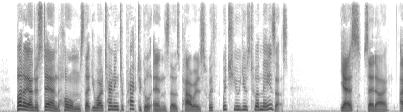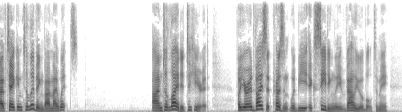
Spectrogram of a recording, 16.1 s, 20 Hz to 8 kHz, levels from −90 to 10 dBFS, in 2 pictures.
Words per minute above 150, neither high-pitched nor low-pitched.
Yes: average, 180 wpm; medium, 175 Hz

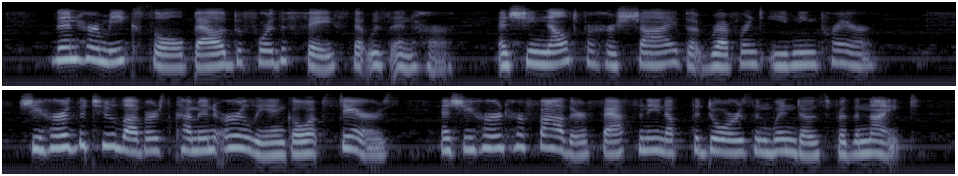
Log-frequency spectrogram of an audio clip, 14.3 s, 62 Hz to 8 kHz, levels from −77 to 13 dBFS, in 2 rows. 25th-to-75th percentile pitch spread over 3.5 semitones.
Yes: average, 4.2 semitones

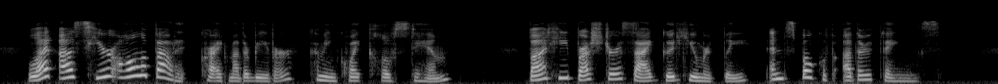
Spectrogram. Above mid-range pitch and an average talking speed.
Yes: high, 200 Hz; average, 155 wpm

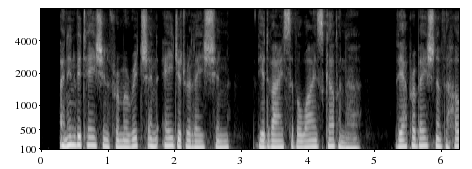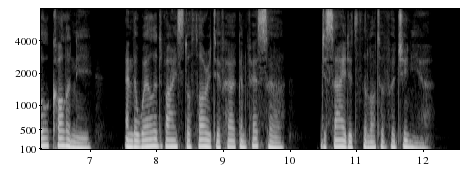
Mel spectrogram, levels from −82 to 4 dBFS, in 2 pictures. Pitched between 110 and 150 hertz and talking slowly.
No: low, 135 Hz; average, 160 wpm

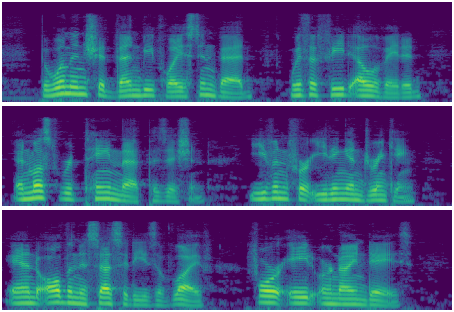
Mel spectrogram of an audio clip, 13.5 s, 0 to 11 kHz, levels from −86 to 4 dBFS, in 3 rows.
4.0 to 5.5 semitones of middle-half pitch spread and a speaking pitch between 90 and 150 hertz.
Yes: average, 5.1 semitones; medium, 140 Hz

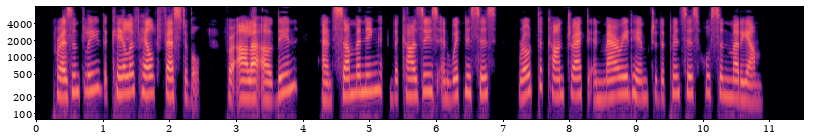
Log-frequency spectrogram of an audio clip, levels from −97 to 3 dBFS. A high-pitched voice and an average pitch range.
Yes: high, 220 Hz; average, 3.3 semitones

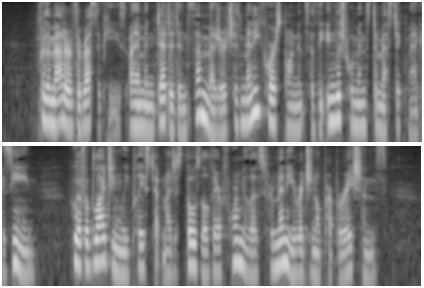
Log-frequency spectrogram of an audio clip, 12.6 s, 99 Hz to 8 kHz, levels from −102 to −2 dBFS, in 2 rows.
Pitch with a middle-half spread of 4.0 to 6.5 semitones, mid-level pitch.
Yes: average, 4.4 semitones; medium, 165 Hz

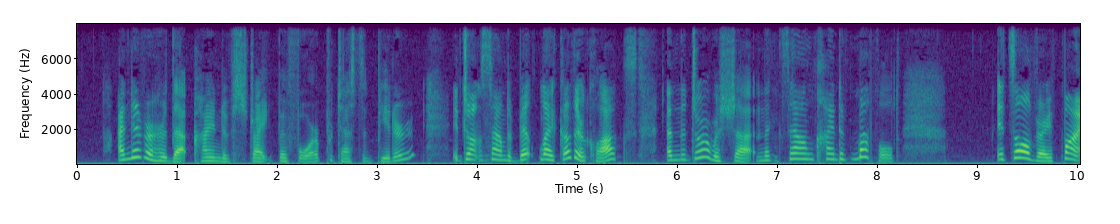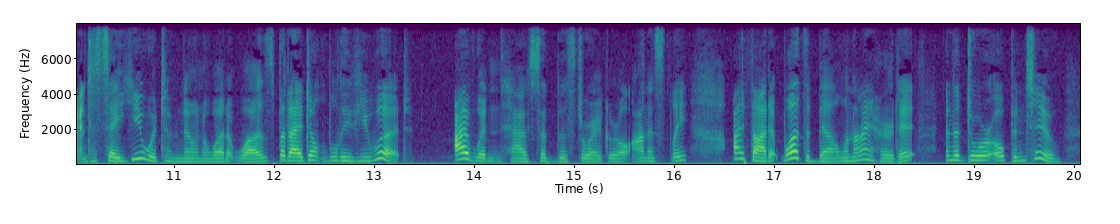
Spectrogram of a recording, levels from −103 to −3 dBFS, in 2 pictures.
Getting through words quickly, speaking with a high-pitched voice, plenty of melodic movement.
Yes: fast, 215 wpm; high, 215 Hz; wide, 7.2 semitones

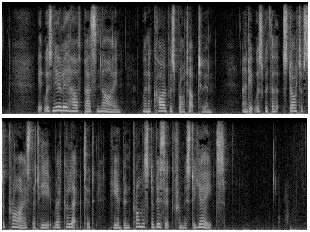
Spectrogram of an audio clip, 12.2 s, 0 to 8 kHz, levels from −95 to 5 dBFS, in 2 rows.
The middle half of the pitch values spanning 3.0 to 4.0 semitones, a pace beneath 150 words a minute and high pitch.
No: average, 3.5 semitones; average, 165 wpm; high, 200 Hz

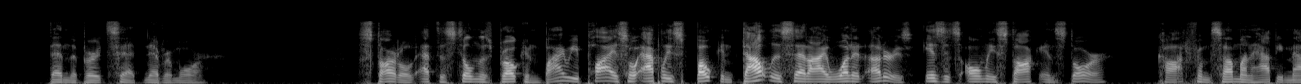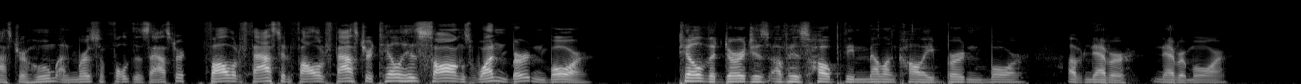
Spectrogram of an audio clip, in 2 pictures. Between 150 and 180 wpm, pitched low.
No: slow, 135 wpm; low, 120 Hz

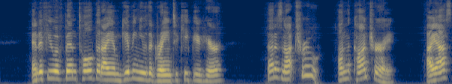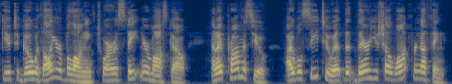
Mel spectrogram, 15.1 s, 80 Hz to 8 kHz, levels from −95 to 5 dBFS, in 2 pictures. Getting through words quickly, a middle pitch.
No: fast, 210 wpm; high, 195 Hz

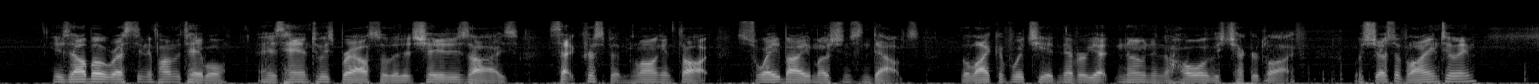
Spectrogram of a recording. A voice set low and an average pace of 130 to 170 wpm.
No: low, 110 Hz; average, 190 wpm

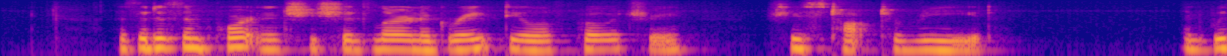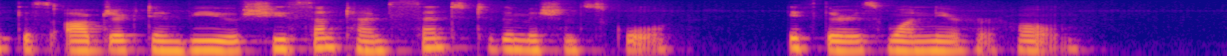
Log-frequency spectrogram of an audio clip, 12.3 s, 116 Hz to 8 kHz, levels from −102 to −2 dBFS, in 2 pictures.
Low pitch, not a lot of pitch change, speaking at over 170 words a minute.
No: high, 190 Hz; narrow, 2.1 semitones; average, 185 wpm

